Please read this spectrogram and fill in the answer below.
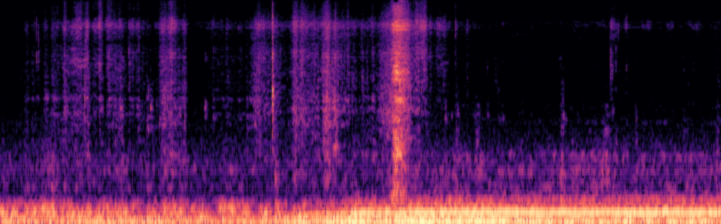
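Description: Low rumble of an idling motor vehicle engine. A steady low hum joins about halfway through and the sound grows slightly louder; there is a brief hiss about six seconds in.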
